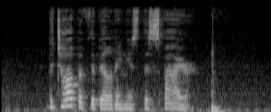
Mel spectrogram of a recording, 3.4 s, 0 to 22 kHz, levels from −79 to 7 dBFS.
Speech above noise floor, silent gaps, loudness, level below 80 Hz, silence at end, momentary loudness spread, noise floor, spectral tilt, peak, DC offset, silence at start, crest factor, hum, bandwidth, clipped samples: 25 dB; none; -23 LUFS; -38 dBFS; 0.4 s; 8 LU; -47 dBFS; -4.5 dB/octave; -6 dBFS; under 0.1%; 0.1 s; 18 dB; none; 16.5 kHz; under 0.1%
